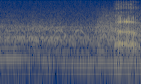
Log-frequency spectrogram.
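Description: Tires squeal with a wavering, sliding pitch as a car skids toward a lake. A sharper, louder tonal burst comes near the end.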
